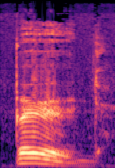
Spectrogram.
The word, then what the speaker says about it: bird: 那这个鸟呢不好念，英文要念准不好念 bird，它是舌头呢是最往下伸，就像土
